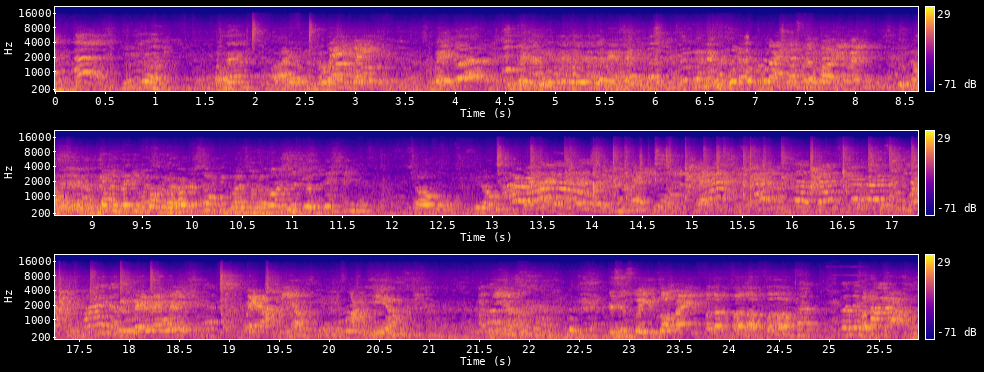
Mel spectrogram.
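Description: Several men talk loudly over one another.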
